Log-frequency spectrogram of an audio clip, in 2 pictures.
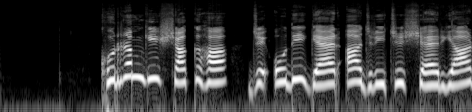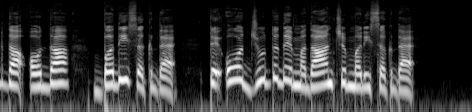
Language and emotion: Dogri, neutral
